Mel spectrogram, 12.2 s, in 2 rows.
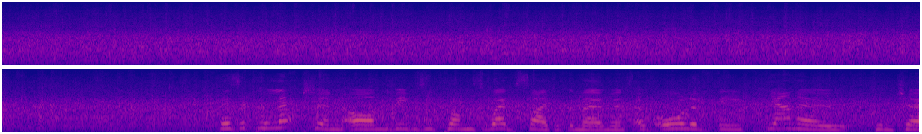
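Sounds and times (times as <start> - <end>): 
orchestra and audience applauding: 0.0 - 12.2
speech: 7.6 - 12.2.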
